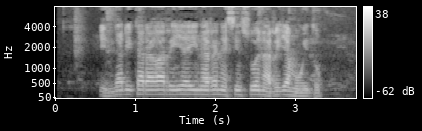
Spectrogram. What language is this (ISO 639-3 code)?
eus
